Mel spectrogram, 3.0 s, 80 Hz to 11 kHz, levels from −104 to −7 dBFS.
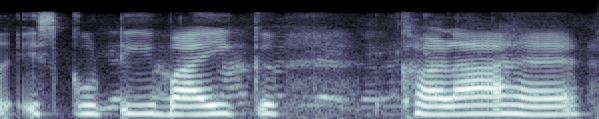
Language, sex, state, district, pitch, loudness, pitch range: Hindi, female, Jharkhand, Deoghar, 230 Hz, -15 LUFS, 220-240 Hz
